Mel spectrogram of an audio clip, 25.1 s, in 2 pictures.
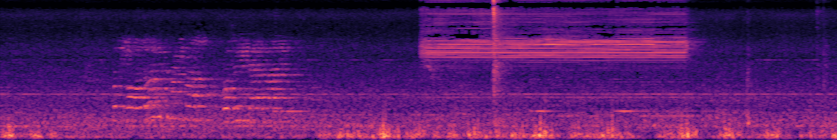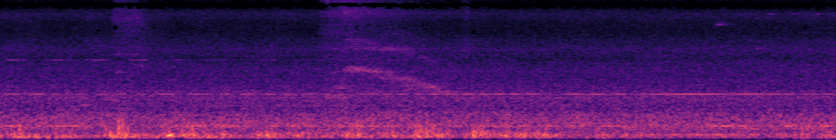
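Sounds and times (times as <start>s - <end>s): platform departure signal ringing: 6.3s - 10.6s.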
